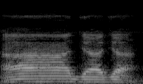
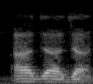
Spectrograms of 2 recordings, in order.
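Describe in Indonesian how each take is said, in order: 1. Ada satu suku kata yang dipanjangkan lebih lama dari yang lain. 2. Setiap suku kata mendapat satu ketukan pendek yang sama. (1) "jangan sampai dipanjang-panjangkan. Contohnya ajaja salah" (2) "Harus sama iramanya, satu ketukan semuanya, ajaja gitu"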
